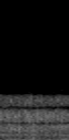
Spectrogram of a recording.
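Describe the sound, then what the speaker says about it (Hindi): Potatoes frying in hot oil, a steady hissing sizzle, close and even throughout the short moment, with no talk. "तो यहाँ हम आलू तल रहे हैं"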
